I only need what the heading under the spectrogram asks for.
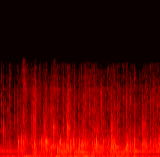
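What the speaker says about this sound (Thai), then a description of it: "ก็ขอเสียงปรบมือนะครับ" An audience breaks into steady, dense applause, the clapping continuous and fairly close throughout, with faint murmuring beneath it.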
